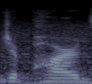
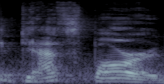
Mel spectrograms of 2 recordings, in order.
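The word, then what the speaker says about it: Gepard: Seeing as you're Captain Japard's sister, it should be fine. I feel like I keep wanting to say Gaspard the way his name is spelled, but I know it's Japard.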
